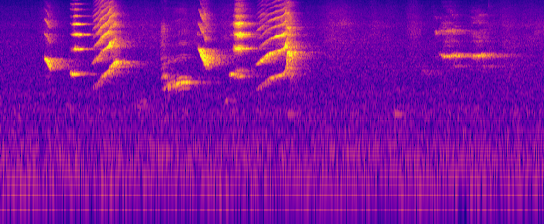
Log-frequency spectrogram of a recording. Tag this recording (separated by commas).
Animal, Bird, Wild animals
